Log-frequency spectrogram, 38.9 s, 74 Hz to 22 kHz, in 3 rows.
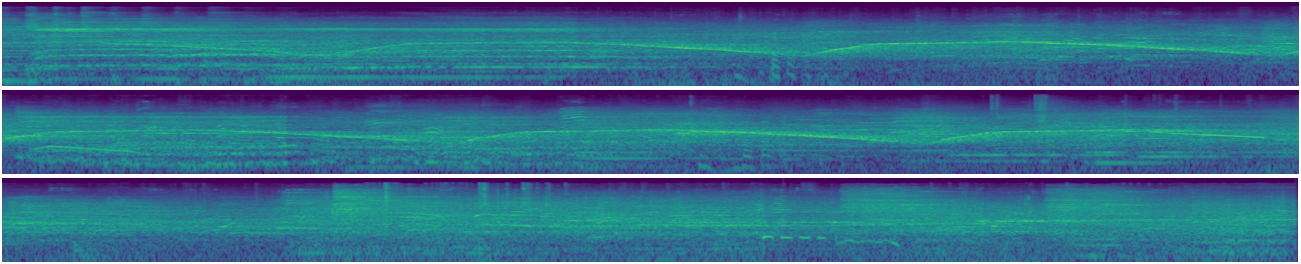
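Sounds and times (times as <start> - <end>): electronic wail siren: 0.2 - 26.2, 31.2 - 38.9.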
